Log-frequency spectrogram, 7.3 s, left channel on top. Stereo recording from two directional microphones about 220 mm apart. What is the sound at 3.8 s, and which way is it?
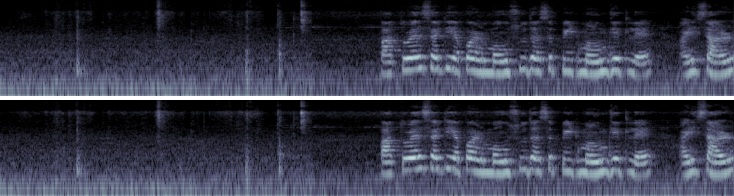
A woman's voice, 40° right (ahead or behind).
